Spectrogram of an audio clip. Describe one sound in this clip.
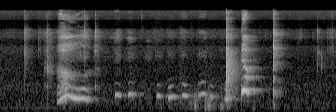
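A small girl shouts and babbles playfully close by.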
